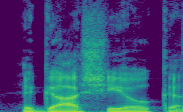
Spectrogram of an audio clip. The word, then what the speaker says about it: Higashioka: Kyle Higashioka.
